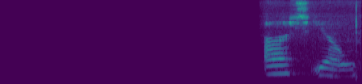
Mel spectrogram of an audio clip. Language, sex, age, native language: Icelandic, male, 30-39, Icelandic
